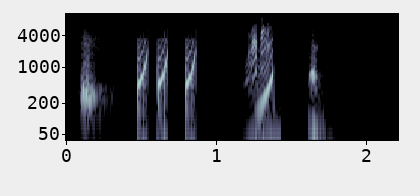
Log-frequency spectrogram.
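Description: Synthesized cartoon pop sound effects from an animated intro: six short pops in quick succession, most of them quick upward sweeps in pitch.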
